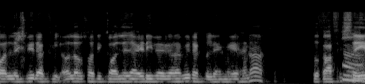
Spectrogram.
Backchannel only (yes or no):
no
